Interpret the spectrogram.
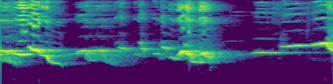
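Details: Sumbawa black-naped oriole, larger than Bali or Java birds, pouring out a continuous mellow whistled warble that wanders up and down, then finishes on a level, rising whistle. Serves as a lure for reluctant orioles.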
